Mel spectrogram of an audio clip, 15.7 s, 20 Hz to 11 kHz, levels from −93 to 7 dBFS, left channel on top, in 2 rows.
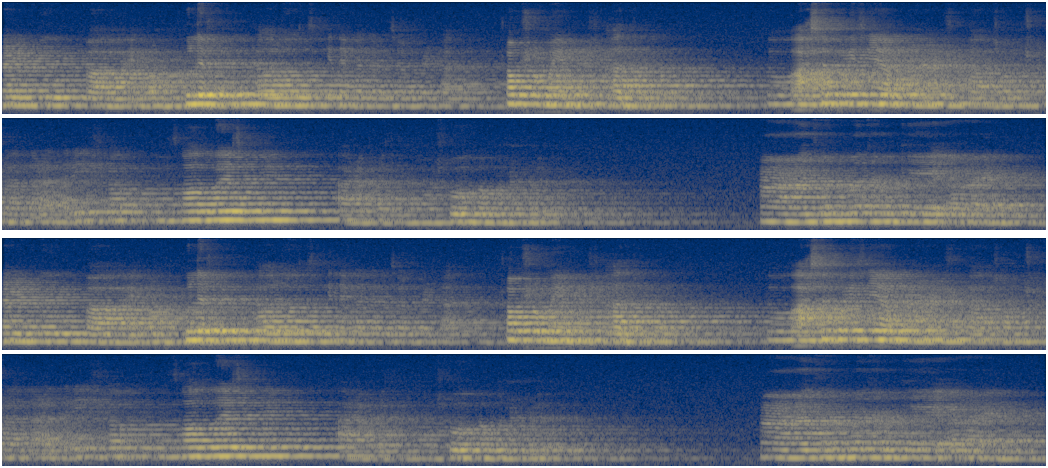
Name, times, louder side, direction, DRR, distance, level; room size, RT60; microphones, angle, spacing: voice 1, 0.0-3.4 3.8-5.0 5.7-8.7 9.0-9.9 10.3-11.9, left 1 dB, 5° left, -5 dB, 1.6 m, -22 dB
voice 2, 13.5-15.3, left 1 dB, 60° left, -10 dB, 1.6 m, -25 dB
8.5 x 7.7 x 5.0 m, 2.9 s
head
